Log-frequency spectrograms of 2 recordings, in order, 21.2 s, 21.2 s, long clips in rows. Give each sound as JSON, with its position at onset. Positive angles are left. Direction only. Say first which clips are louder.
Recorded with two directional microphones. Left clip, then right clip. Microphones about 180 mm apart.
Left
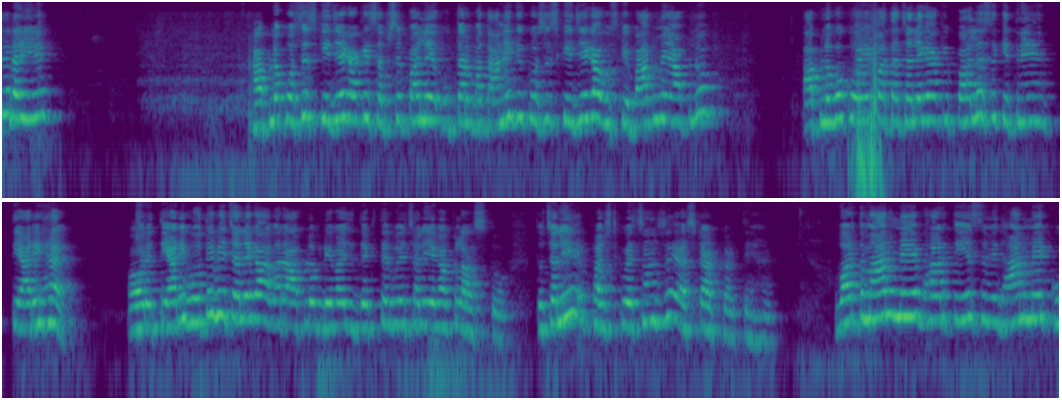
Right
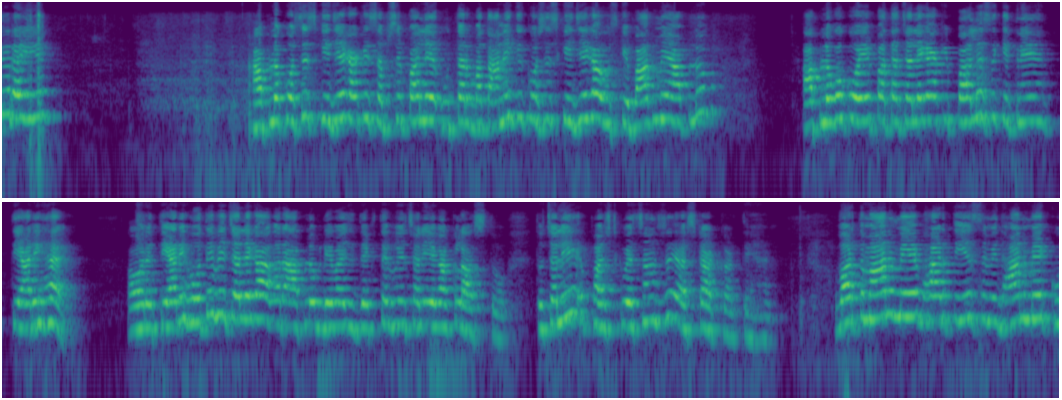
{"t": 2.5, "sound": "a woman's voice", "louder": "right 8 dB", "side_deg": 25}
{"t": 18.9, "sound": "a woman's voice", "louder": "right 7 dB", "side_deg": 20}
